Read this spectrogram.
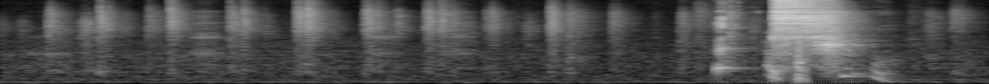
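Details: Adult sneezing, induced by tickling the nose with paper tissues while trying to hold back: quick sniffing breaths build to one loud, forceful, wet sneeze; an ordinary harmless sneeze.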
